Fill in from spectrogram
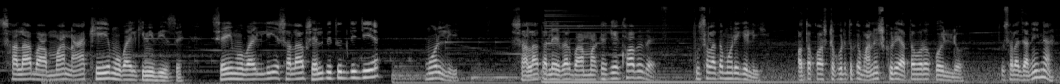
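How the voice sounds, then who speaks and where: A woman voicing a bossy, scolding ghost of a former thug in a comic cartoon, with gruff, coarse slang. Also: a little high, rapid-fire, soft background music, lightly acted.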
